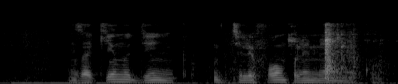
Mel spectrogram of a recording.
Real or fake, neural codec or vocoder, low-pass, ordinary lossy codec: real; none; 7.2 kHz; MP3, 32 kbps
